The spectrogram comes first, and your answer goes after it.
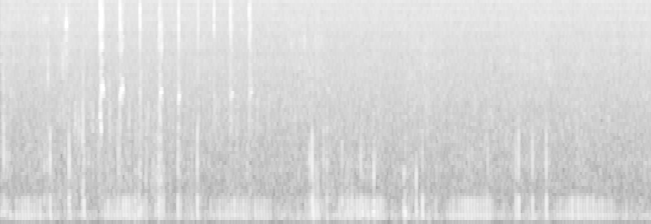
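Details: A pet cat named Ninja sucks a finger and purrs steadily, a low buzzing rumble rising and falling in regular breaths, accompanied by small sharp wet clicks from suckling.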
